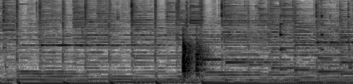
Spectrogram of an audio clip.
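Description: Soft background music with sustained notes, under faint knocks and rustling of hands working crumbly oat dough in a glass bowl, with one brief louder rustle a little after two seconds in.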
